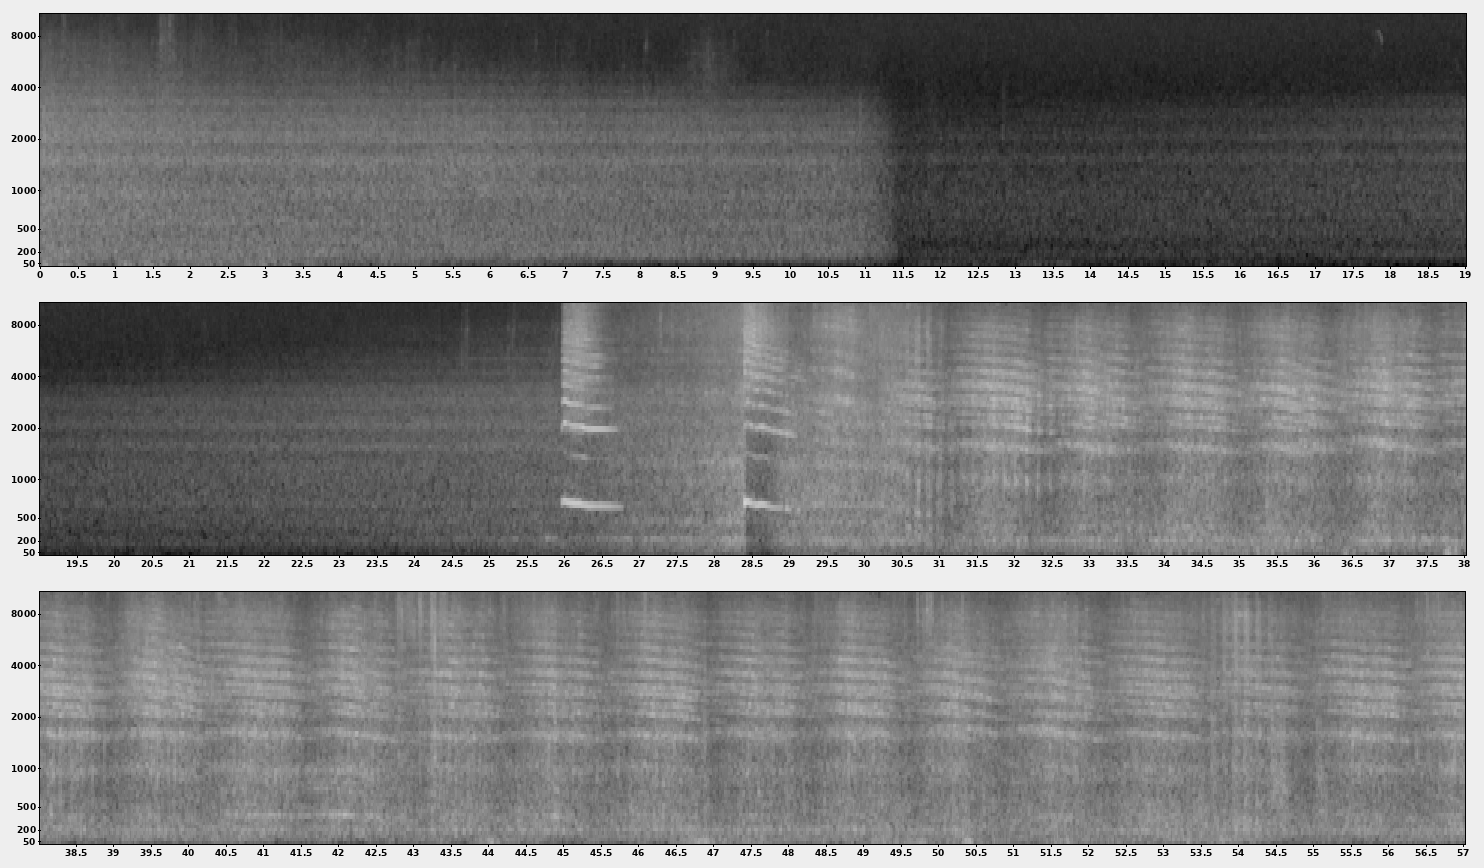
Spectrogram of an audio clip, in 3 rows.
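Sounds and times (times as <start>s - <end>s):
train horn blasts: 25.9s - 27.0s, 28.3s - 29.3s
train wheels clacking over rail joints: 28.4s - 57.0s.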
